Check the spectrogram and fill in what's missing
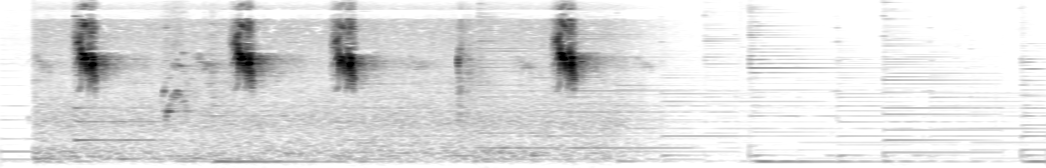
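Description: A sparrow gives four sharp, high chirps spaced about a second apart over a soft musical background, then music alone takes over.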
